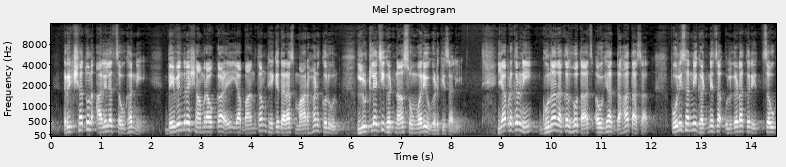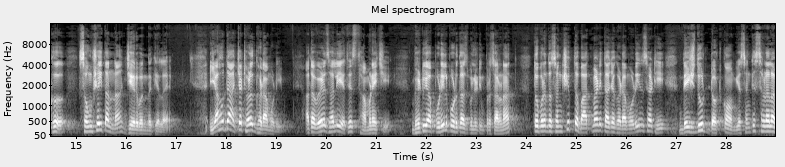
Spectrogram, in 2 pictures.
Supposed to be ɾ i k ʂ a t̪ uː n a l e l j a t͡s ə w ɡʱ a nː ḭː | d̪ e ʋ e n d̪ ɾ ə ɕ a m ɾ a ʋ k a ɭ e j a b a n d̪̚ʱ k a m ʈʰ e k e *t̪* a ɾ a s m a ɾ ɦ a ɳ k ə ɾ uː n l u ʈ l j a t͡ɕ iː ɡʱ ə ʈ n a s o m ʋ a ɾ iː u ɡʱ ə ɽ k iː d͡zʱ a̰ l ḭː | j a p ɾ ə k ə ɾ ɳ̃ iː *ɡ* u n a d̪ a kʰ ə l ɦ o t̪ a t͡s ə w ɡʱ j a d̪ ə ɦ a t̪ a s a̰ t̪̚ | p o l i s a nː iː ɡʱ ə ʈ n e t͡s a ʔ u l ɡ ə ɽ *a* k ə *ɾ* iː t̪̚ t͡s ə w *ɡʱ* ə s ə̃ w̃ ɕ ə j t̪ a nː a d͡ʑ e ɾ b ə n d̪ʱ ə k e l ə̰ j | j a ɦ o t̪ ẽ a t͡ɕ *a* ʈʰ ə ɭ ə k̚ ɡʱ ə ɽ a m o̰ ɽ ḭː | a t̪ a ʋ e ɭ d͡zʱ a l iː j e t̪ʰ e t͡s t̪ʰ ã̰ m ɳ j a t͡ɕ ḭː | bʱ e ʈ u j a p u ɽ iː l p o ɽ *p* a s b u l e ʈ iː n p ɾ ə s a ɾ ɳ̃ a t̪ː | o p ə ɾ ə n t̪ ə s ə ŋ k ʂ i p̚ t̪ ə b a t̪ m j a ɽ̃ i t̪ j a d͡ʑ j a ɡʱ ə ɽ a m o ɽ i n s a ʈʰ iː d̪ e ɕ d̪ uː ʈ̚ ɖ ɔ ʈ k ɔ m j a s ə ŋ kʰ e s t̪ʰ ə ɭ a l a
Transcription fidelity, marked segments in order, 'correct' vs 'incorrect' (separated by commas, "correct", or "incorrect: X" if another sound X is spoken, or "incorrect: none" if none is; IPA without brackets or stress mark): incorrect: d̪, correct, correct, correct, correct, correct, incorrect: k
